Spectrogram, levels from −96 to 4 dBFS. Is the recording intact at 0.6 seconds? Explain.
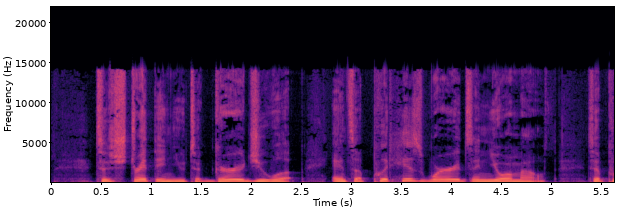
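No, there's an AAC frame loss with concealment from 0.61 to 0.64 s, just before "you to gird you". About 20 ms went missing, roughly two frames' worth, and the decoder patched the gap from the last good spectrum, so you hear a brief smeared, noisy blur.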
